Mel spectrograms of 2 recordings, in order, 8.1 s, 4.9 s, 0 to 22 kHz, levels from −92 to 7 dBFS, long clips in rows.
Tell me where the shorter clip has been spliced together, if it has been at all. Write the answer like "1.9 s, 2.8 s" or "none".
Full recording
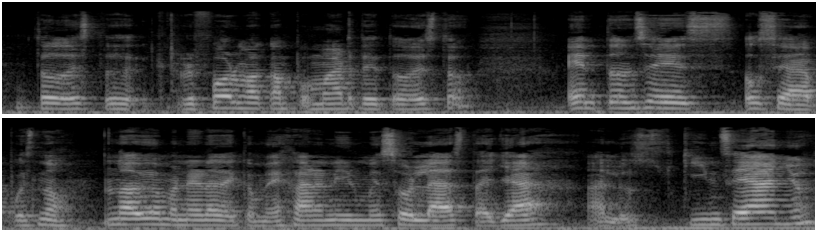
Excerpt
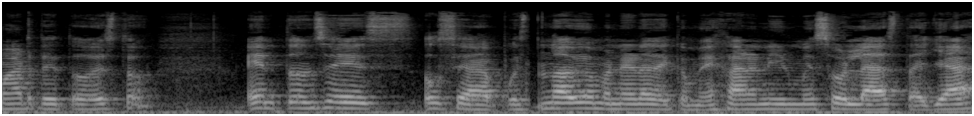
2.6 s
